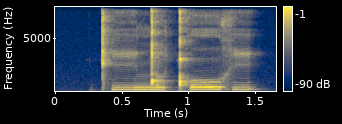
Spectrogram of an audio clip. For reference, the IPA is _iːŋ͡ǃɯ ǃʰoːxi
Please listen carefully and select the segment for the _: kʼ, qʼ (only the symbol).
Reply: kʼ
